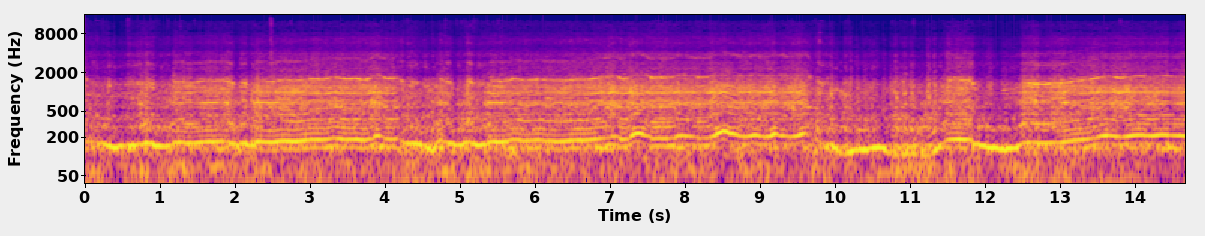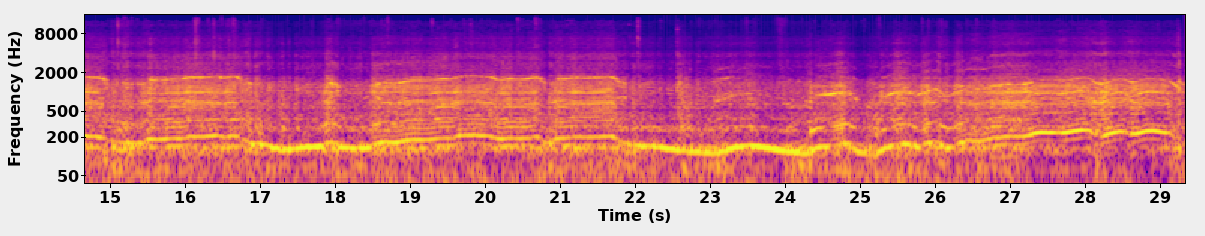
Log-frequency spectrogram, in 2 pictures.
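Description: Rally car engine heard from inside the cabin, revving hard at full stage pace, its pitch climbing and falling again and again, with several brief cuts in the sound as the driver lifts off or changes gear.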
